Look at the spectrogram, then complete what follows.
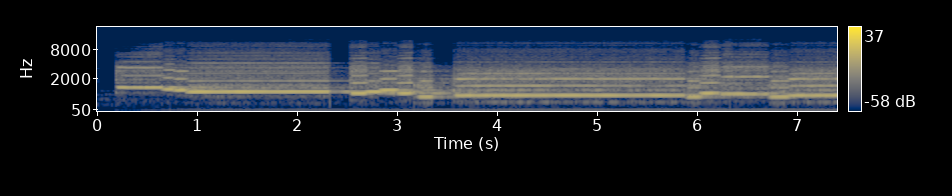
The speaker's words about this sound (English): The pan flute was just this very breathy alternative to the penny whistle.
